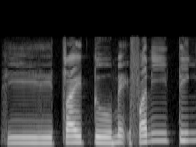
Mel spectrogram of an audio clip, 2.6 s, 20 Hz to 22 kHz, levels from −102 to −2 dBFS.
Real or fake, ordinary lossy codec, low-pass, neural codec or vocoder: real; none; none; none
